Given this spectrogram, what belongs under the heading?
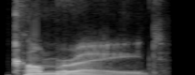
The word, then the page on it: comrade: British English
